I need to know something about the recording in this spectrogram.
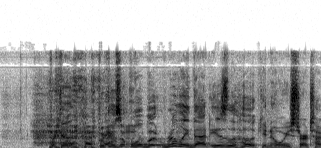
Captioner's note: laughs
